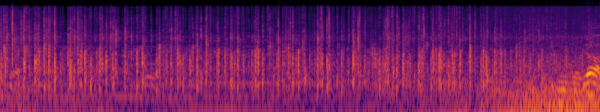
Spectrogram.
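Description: A small crowd applauding with dense hand clapping that thins out near the end.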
